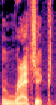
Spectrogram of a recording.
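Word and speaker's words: Rakić: Yeah, the main event was a bit lackluster, which is kind of disappointing for how you pronounce that? Ratchet? Yeah, Alexander Rakic.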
